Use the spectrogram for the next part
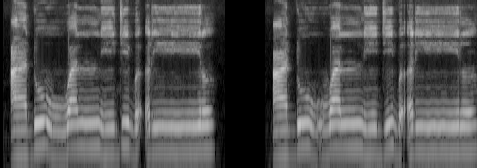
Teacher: Dan ini tanwin bertemu lam bermakna tidak dengung.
